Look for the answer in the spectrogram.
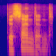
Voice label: "descendant", American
